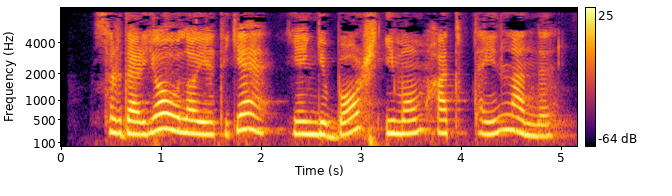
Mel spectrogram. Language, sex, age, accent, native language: Uzbek, female, 18-24, Xorazm, Uzbek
